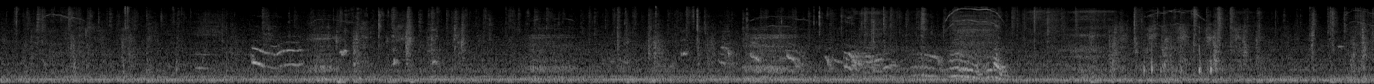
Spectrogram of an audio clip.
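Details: Three five-week-old Chihuahua puppies, Zeus, Amun-Ra and Simba, make repeated thin, wavering whimpers and squeaks. Human speech and handling noises sound alongside a constant low hum.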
